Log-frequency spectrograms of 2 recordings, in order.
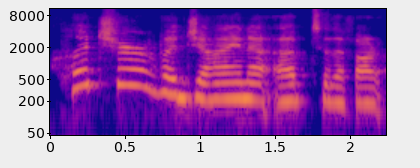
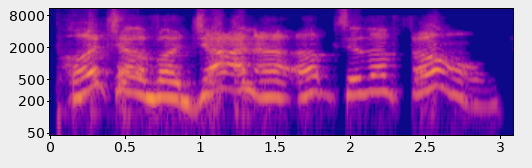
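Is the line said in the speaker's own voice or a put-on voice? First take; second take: own voice; put-on voice. First: It is said in the speaker's normal voice. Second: It is said in a put-on Dave voice.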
